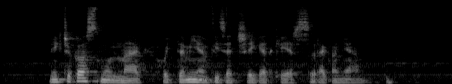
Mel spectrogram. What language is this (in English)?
Hungarian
